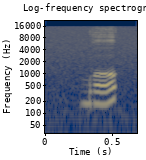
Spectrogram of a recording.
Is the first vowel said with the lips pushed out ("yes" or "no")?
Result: yes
